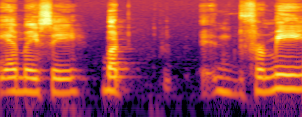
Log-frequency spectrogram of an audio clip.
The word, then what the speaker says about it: M.A.C.: Yeah, M.A.C. is Mac. But it looks like M.A.C. But for me, it's just M.A.C. Everyone's like Mac. Mac. It's pronounced as M.A.C. M.A.C. is just an acronym.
